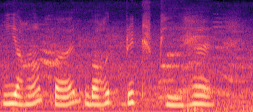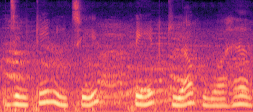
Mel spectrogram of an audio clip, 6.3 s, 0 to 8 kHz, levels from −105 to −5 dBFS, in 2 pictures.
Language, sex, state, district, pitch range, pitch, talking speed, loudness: Hindi, female, Punjab, Pathankot, 205-255 Hz, 220 Hz, 115 wpm, -18 LUFS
